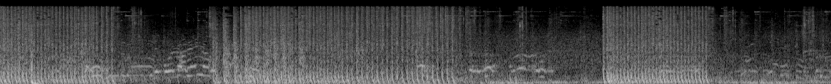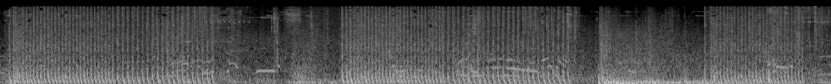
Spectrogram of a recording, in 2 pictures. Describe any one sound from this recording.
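Gunfire bursts rapidly in short volleys.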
